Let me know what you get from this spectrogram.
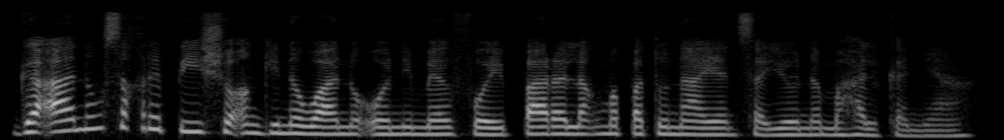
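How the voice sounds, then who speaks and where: A woman's voice: on the low side, normal speed, a little mellow, dry recording, lightly acted. Woman reader as caring mother, earnest and admonishing, audiobook drama, dry sound. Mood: gently admonishing. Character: caring, gently admonishing older mother of a grown daughter. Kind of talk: dramatised novel reading.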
